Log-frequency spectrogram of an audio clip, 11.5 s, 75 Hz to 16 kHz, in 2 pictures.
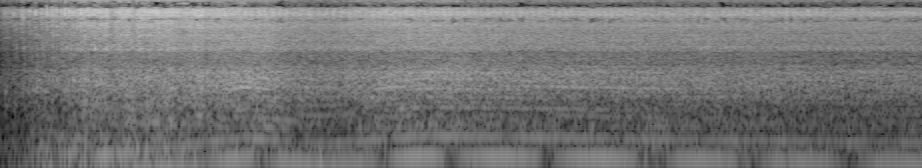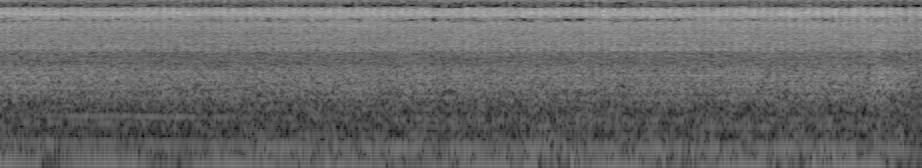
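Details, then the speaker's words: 1977 Land Rover Series III 88 petrol revved after losing power and stalling: uneven revving, stumbling pulsing beat and a backfire pop; fuel starvation from carburettor clogged with debris, likely from recently replaced fuel tank. "So we can hear there's a bit of a backfire. Anyway, we're going to investigate."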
